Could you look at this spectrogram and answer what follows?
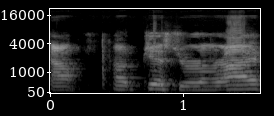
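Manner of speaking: stammering, faltering, halting, then giving in. Mocking the real Mark Zuckerberg: imitating Mark Zuckerberg. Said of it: "you see the fucking real Mark Zuckerberg, he's like".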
